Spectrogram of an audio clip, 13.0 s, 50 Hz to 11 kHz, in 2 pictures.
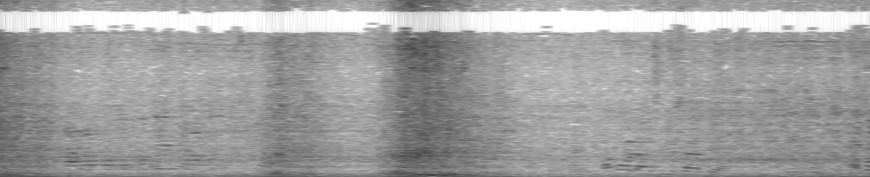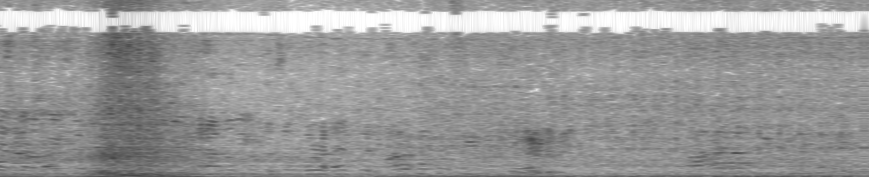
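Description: A Benelli TRK 502X adventure motorcycle with spoked wheels idles with a low throb, and its exhaust swells in two distinct revs before settling back. A voice talks over the engine.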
